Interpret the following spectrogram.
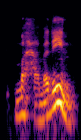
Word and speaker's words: Muhammadim: And look here, we have Muhammadim, just like I pronounced it, because you see the letter Mim, Het, Mim, Dalet. That's exactly how you would pronounce it in Arabic, okay?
